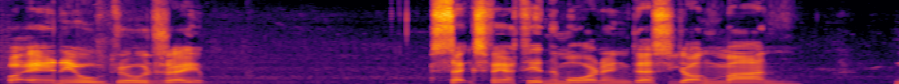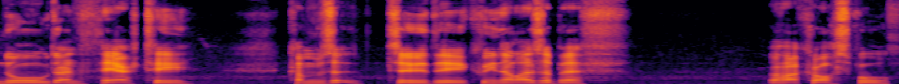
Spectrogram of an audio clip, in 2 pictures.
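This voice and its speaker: A Scottish vlogger walks through a train station and into a lift, talking casually to camera in a rambling monologue full of fillers and restarts. His fairly high voice is smooth and fairly bright, with fairly even intonation, a slow pace, and long pauses.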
